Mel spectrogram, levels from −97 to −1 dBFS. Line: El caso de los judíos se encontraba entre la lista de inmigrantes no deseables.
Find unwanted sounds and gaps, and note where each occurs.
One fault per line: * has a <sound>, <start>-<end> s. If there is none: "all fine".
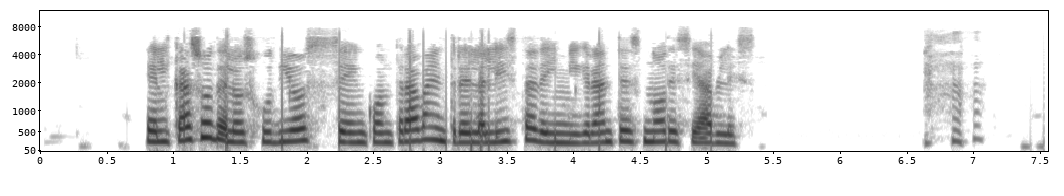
* has a laugh, 6.6-7.1 s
